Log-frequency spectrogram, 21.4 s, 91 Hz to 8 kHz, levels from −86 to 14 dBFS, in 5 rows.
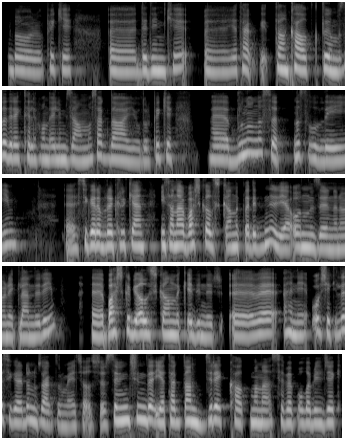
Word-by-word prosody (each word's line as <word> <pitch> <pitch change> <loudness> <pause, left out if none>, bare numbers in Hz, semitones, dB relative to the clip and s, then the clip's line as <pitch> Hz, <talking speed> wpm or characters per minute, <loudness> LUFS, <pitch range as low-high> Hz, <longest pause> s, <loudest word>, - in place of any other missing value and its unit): Doğru. 195 -3 -3
Peki, 220 -2 -6 0.5
eee, 195 -1 -2
dedin 210 0 +3
ki, 230 +4 -4 0.2
eee, - - -2
yatak 200 +3 -6
i - - -9
tan 225 -3 +4
kalktığımızda 220 0 +2
direkt 215 0 -1
telefonu 200 -1 -3
elimize 200 0 -1
almasak 205 +4 -4
daha 200 -2 -1
iyi 180 -1 -6
olur. 180 +1 -9
Peki, 220 0 -4 0.5
eee, 200 -1 -1
bunu, 255 +9 +1
nasıl 280 -6 -1 0.2
nasıl 215 -5 -4
diyeyim? 195 +6 -1 0.6
Eee, - - -4
sigara 225 +2 +5
bırakırken 220 0 +2 0.2
insanlar 220 -1 +4
başka 220 +2 +2
alışkanlıklar 210 -2 0
edinir 215 +6 0
ya, 185 -1 0
onun 205 0 +4
üzerinden 185 -2 -1
örneklendireyim. 185 - -2 0.5
Eee, 190 -1 +2
başka 220 +2 +4
bir 220 - +6
alışkanlık 215 -1 +3
edinir, 190 -3 -2
eee 190 0 +1
ve 220 +1 +1
hani, 210 -3 +1
o 245 - 0
şekilde 220 +4 -1
sigaradan 225 0 -1
uzak 200 -3 -3
durmaya 175 -1 -7
çalışır. 175 +1 -7
Senin 230 +5 +5
için 240 +1 +3
de - - +9
yataktan 215 -2 +3
direkt 235 +1 +2
kalkmana 210 -1 0
sebep 210 -1 -2
olabilecek, 205 +1 -1
210 Hz, 155 wpm, -23 LUFS, 195-225 Hz, 0.6 s, de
